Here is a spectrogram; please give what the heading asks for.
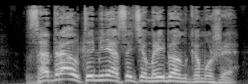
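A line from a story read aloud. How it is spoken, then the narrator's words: Irritated demon barking. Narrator (Russian): раздраженно рявкнул демон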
